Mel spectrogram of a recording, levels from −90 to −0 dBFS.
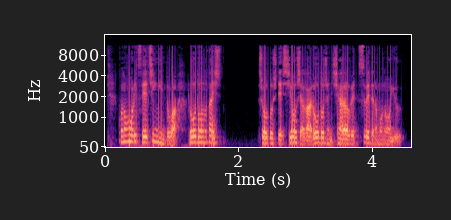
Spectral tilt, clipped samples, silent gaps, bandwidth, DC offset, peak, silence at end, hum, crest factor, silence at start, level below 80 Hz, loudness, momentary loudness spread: -5 dB/octave; under 0.1%; none; 11.5 kHz; under 0.1%; -2 dBFS; 0.15 s; none; 18 dB; 0.05 s; -44 dBFS; -19 LUFS; 5 LU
